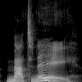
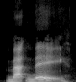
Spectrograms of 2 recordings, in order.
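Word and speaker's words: matinée: Matinee. Matinee.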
